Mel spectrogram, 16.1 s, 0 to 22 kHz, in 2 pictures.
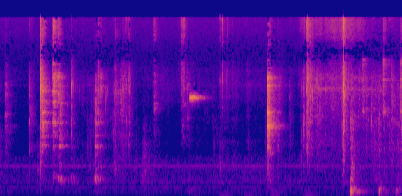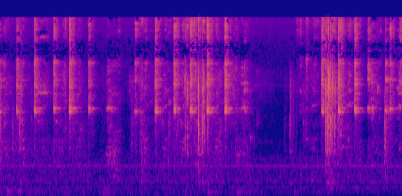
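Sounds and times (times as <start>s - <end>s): kitchen utensils clinking: 0.8s - 2.2s, 7.2s - 13.2s, 14.0s - 16.0s.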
